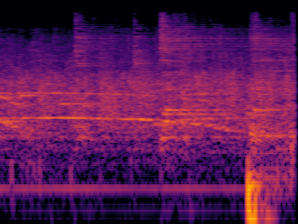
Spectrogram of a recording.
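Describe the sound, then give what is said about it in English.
Worshippers at a church service clap together for God in a steady, dense wash of applause that holds an even level throughout, with a brief low thump near the end and a faint tone running underneath. “Put your best hand clap together for God and say amen.”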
